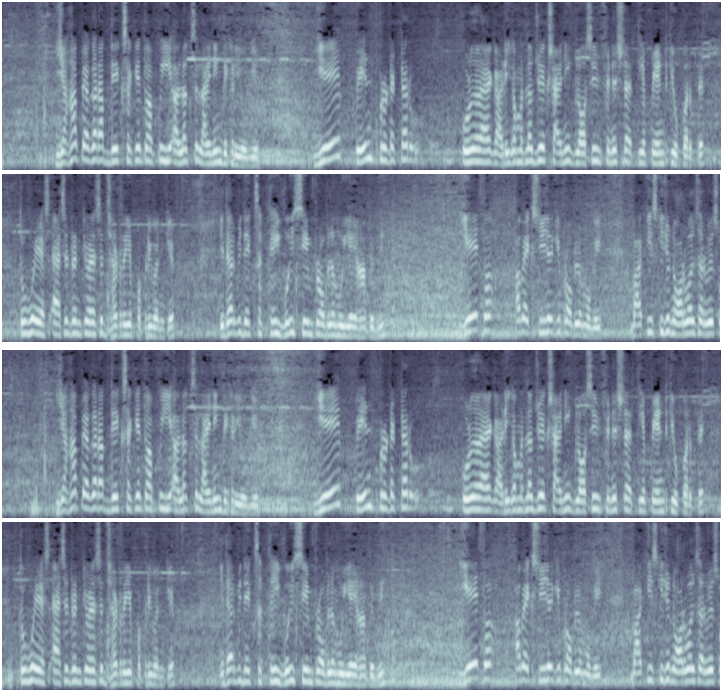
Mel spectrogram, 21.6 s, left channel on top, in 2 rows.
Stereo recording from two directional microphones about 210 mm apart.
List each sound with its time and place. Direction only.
0.8 s speech: 20° left (ahead or behind)
1.3 s speech: 5° left (ahead or behind)
3.9 s vehicle: 30° right (ahead or behind)
4.6 s speech: centre (ahead or behind)
17.7 s speech: 5° left (ahead or behind)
